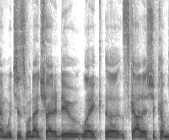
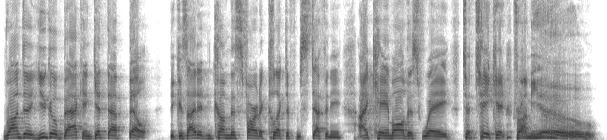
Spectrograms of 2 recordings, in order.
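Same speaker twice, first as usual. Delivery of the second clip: hammed-up interpretive reading, raised pitch; Becky Lynch; 4 semitones higher than usual. Co-host as Becky challenging Ronda for the belt, theatrical challenge. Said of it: "join me in an interpretive reading".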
